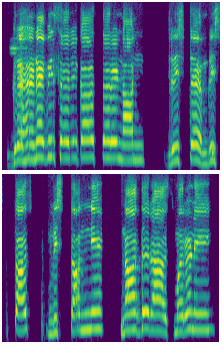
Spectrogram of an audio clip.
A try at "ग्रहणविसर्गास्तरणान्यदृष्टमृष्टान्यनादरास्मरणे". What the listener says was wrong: आप न तक रुक रहे हैं तो फिर दृष्ट नहीं है, फिर अदृष्ट है। ग्रहण विसर्गास तरणान्य दृष्ट, इकट्ठा बोलिए, तरणान्य दृष्ट। यहाँ मत रुकिए, जहाँ संधि होती है ना वहां नहीं रुकना चाहिए।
